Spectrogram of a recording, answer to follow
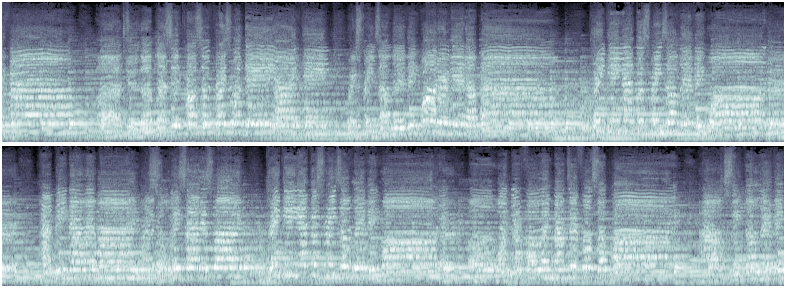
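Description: A choir singing a hymn in gospel style, steadily and without a break.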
